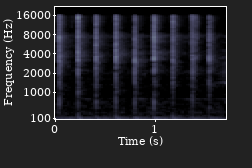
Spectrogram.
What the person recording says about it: Ça croustille. Sur le dessus, vous entendez ce petit bruit là?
